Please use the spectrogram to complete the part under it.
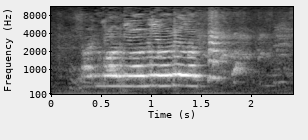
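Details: An adopted female cat, found near trash in Antipolo, gives a strange voice: one long, drawn-out wavering meow lasting over a second, rising slightly then breaking into a short higher note, with a faint low hum behind.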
